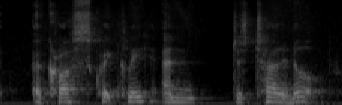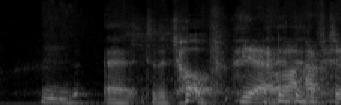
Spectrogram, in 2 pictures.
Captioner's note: laughs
